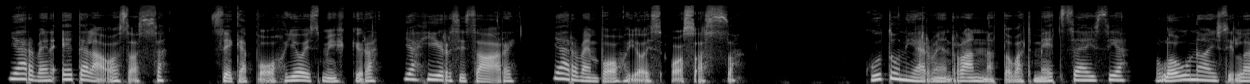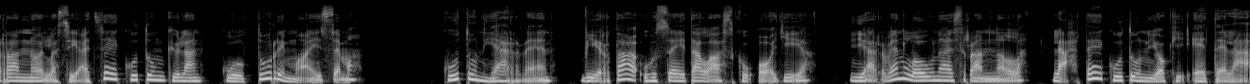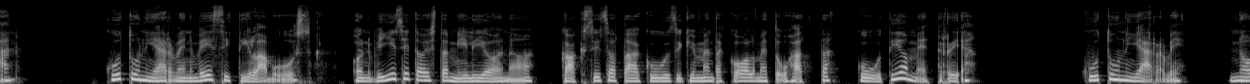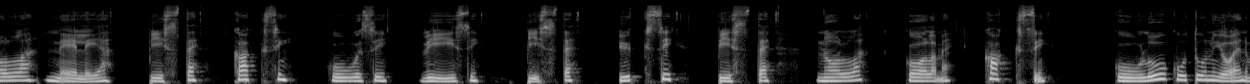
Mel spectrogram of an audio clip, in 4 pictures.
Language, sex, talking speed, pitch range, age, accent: Finnish, female, 45 wpm, 150-205 Hz, 30-49, native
